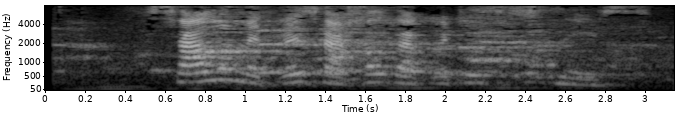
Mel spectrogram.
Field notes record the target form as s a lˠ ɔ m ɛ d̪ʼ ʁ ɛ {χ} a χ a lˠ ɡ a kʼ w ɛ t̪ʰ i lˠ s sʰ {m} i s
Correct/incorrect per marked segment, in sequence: incorrect: s, incorrect: n

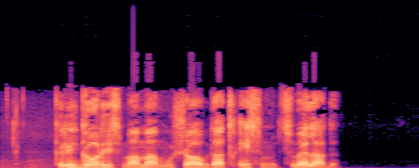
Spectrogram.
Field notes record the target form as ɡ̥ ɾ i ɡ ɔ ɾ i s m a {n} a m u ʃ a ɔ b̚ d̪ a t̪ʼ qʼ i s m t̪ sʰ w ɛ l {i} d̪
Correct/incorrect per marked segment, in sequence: incorrect: m, incorrect: a

